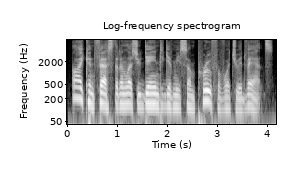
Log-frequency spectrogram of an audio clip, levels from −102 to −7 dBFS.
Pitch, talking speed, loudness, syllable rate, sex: 130 Hz, 215 wpm, -19 LUFS, 4.8 syllables/s, male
